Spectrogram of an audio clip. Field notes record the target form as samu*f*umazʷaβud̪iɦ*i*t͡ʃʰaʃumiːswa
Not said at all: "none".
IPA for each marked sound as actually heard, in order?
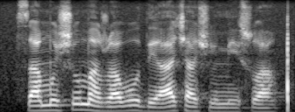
ʃ, a

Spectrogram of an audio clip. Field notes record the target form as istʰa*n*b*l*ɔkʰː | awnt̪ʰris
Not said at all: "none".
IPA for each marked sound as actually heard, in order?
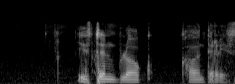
n, l

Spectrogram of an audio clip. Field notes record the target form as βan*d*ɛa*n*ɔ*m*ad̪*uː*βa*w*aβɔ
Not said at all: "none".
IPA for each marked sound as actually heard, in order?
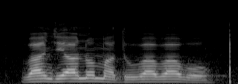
d͡ʒ, n, m, u, β

